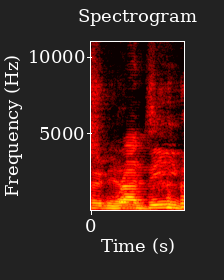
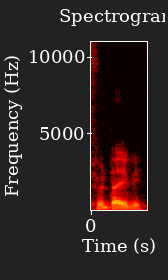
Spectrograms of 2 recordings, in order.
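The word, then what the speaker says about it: Radebe: Lucas Radibi. He didn't know Tony. I said his name wrong. Lucas Radabi.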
